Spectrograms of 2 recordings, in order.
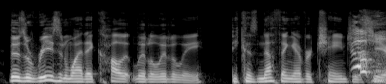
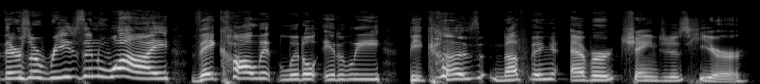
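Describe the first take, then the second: First: The line is spoken at a normal pace. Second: The line is spoken slowly and deliberately.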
